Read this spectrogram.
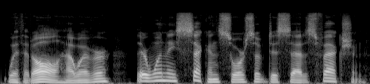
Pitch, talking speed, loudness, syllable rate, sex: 120 Hz, 180 wpm, -18 LUFS, 5.9 syllables/s, male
